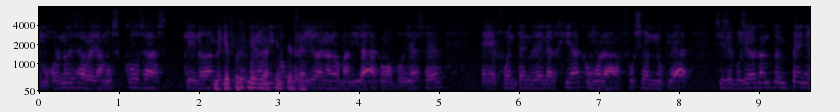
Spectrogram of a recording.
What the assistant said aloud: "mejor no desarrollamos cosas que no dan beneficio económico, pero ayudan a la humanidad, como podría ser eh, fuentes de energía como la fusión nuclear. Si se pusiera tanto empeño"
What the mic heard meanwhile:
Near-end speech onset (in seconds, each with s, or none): 2.2 s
